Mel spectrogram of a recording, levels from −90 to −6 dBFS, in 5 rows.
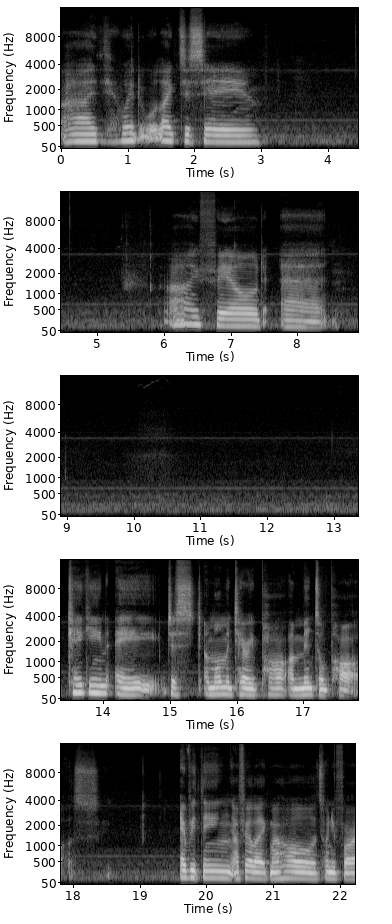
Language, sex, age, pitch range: English, male, 30-49, 105-140 Hz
